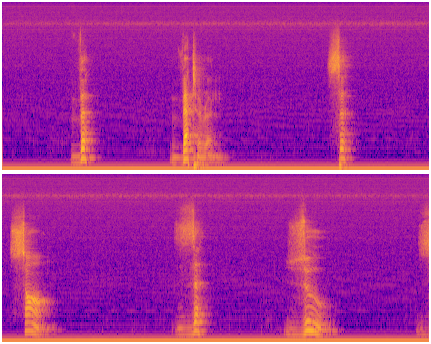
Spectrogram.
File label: fricatives; ELiX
